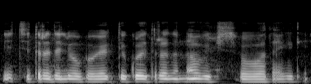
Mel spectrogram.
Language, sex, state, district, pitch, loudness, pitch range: Kannada, male, Karnataka, Koppal, 130 Hz, -19 LUFS, 125-130 Hz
